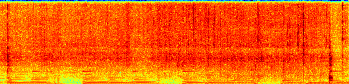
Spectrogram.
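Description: Pork and onions cook in sauce in a covered pan with a steady, moderate sizzle, alone and close, with a sharp click near the end and a musical tone underneath.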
